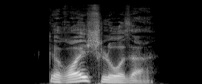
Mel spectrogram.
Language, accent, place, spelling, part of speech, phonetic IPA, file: German, Germany, Berlin, geräuschloser, adjective, [ɡəˈʁɔɪ̯ʃloːzɐ], De-geräuschloser.ogg
- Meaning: 1. comparative degree of geräuschlos 2. inflection of geräuschlos: strong/mixed nominative masculine singular 3. inflection of geräuschlos: strong genitive/dative feminine singular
